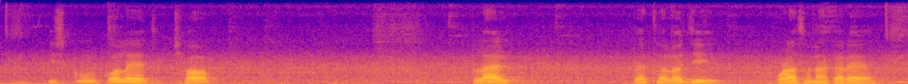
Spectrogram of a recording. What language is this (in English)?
Bangla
